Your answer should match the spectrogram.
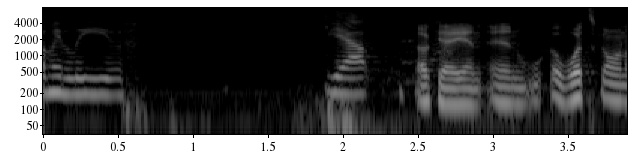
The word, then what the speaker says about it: Liv: I think it's fine to not know my name, but you should call me Liv.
